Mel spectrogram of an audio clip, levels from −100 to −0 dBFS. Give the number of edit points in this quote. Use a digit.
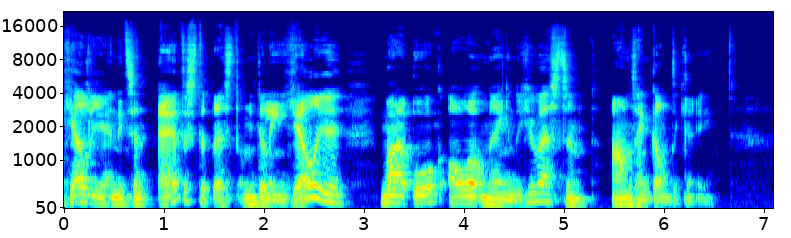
0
